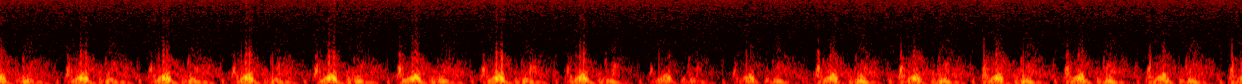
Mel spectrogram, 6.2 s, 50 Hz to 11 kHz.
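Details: Fetal heartbeat sound effect: a rapid, regular whooshing heartbeat at about 143 beats per minute.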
